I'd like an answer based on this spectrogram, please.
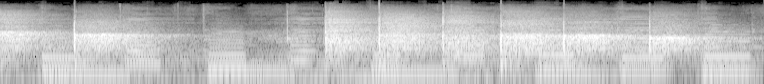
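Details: Instrumental music with tapping, plucked beats and a repeating melody, with no animal sound heard.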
